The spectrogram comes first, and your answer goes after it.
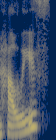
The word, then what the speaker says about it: haole: but they call them haoles. No. Okay, haole which ha o le like the or whatever the way it's spelled if you break it down ha the breath and the second part meaning without.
